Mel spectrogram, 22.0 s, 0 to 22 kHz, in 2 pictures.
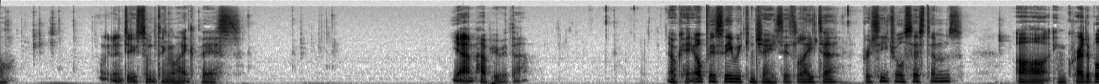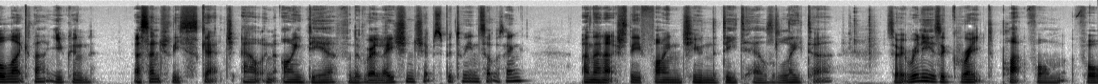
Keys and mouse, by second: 0.2 g, 0.4 click, 0.8 r, 1.4 g, 1.7 click, 2.3 middle click, 2.9 Tab, 3.2-6.0 middle drag, 10.7-14.6 middle drag, 18.9 middle click, 19.4 ctrl+space, 20.4 middle click.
